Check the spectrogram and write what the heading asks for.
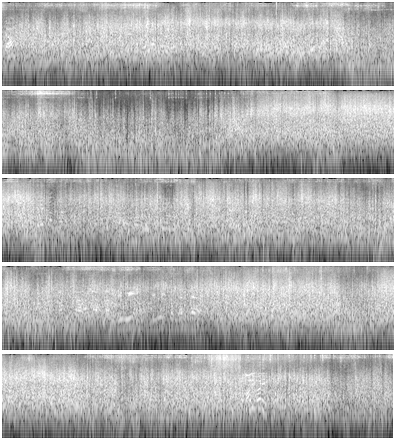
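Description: Wind buffeting the microphone, a steady loud rush, over the wash of choppy sea.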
